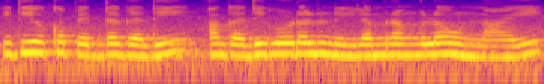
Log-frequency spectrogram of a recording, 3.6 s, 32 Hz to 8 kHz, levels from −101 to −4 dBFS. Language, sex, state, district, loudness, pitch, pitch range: Telugu, female, Telangana, Komaram Bheem, -13 LUFS, 230 Hz, 220-240 Hz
